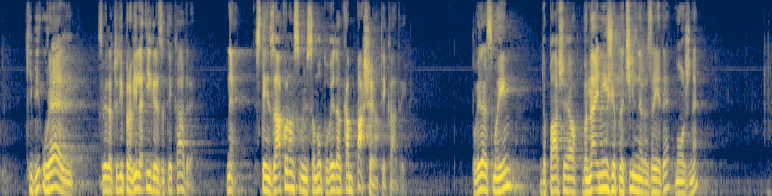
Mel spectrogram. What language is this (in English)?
Slovenian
